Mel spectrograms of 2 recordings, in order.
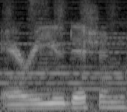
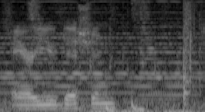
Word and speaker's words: erudition: He called it like erudition, but it's just erudition.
